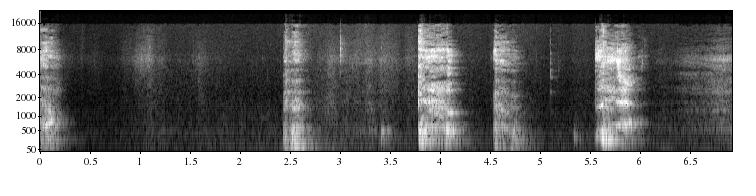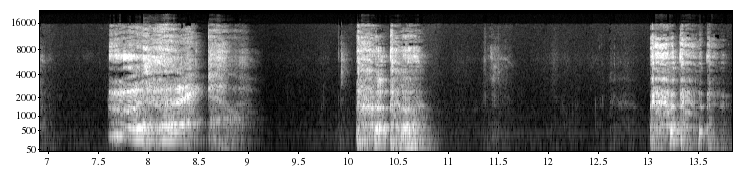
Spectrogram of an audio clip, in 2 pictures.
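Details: Dry post-bronchitis morning cough with phlegm nearly gone but cough lingering: repeated harsh single dry coughs and short bursts with throat clearing, about eight episodes in fourteen seconds.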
